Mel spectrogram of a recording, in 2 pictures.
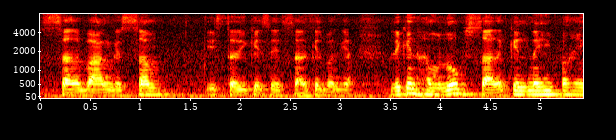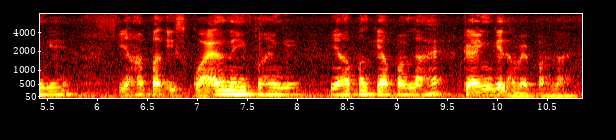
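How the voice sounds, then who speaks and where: Heard far from the mic over slight background noise, the man's voice is mellow and medium-pitched. Drawing as he teaches, he explains the math step by step in class and repeats the important points.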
